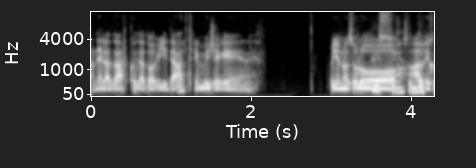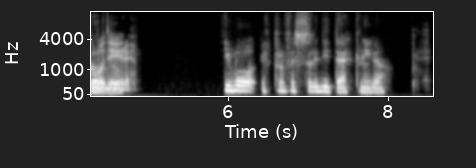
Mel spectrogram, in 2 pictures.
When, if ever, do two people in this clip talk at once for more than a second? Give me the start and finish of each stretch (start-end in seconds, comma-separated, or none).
3.5-4.7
